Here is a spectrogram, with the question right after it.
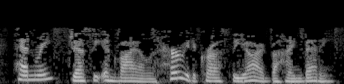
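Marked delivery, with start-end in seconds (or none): none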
